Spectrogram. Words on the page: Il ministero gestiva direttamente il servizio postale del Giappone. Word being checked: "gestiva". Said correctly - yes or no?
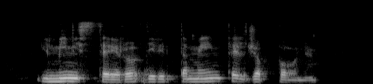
no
